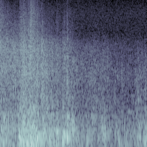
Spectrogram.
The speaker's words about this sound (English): that storm is coming in now.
